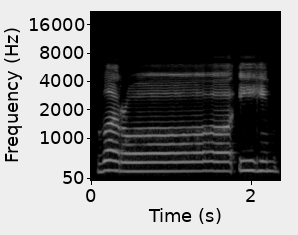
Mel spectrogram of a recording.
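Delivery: very slow वराइहिम with the raa held long on one level note; four-count madd. Shown as a demonstration. Teacher demonstrating obligatory madd, long-held aa in वराइहिम. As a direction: stretch the aa in वराइहिम before the glottal break. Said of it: "चार count खींचेंगे इसको".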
